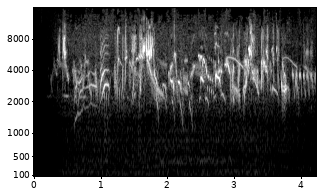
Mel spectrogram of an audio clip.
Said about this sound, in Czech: Teď ovšem posloucháme švitoření nenápadného ptáka českých luk a hájů, který se jmenuje Tuhýk obecný. Ale je to tak skromný hrdina, že ani nepípne o tom, jak mu české přírodopisné názvosloví ublížilo.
